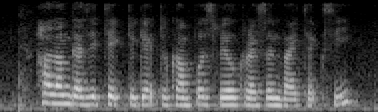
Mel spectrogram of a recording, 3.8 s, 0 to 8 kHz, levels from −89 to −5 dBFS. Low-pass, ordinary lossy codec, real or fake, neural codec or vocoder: 7.2 kHz; Opus, 24 kbps; real; none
